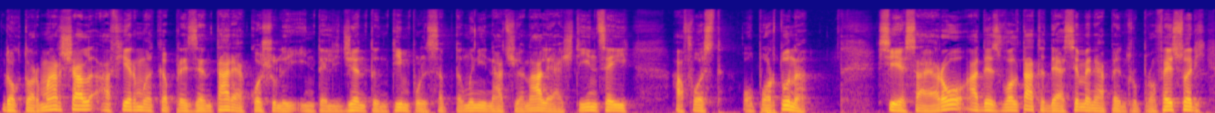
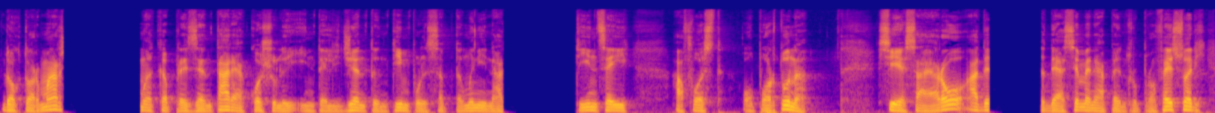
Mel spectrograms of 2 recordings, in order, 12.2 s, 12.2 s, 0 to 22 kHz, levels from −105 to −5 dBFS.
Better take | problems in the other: first | audio cutting out; at 0.5 s for 1 s, at 5 s for 0.5 s and at 10 s for 0.5 s

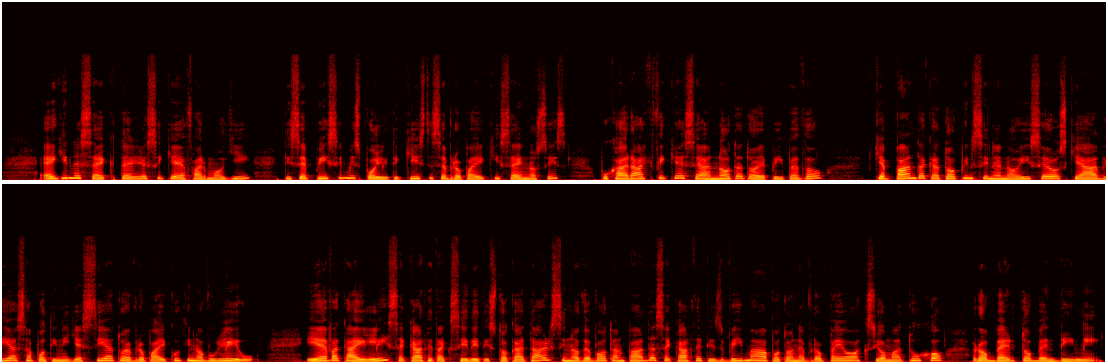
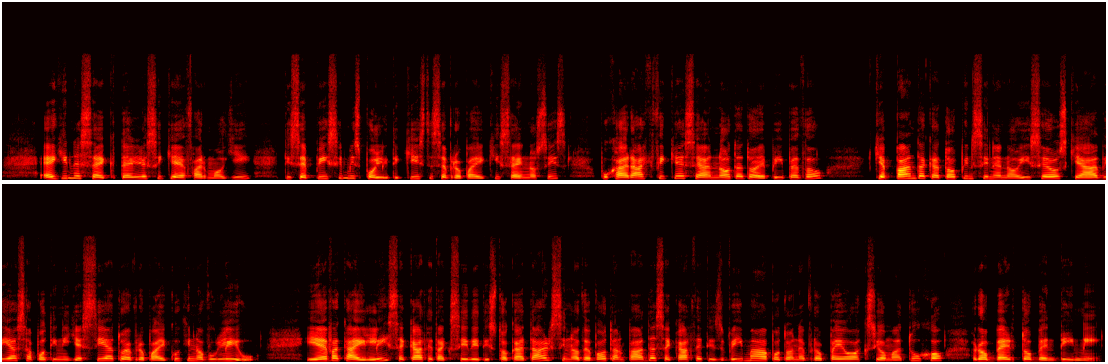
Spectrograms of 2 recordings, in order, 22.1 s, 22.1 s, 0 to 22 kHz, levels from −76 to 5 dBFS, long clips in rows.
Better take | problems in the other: first | thin; very; fading below 400 Hz

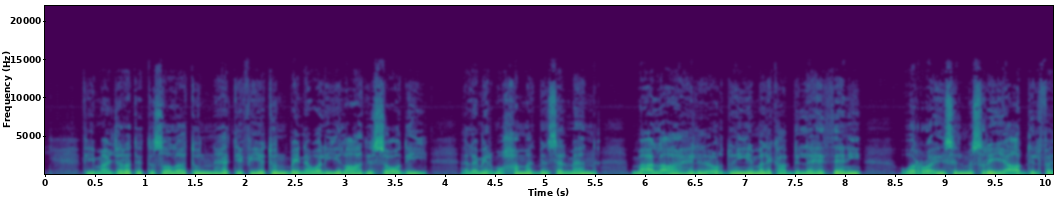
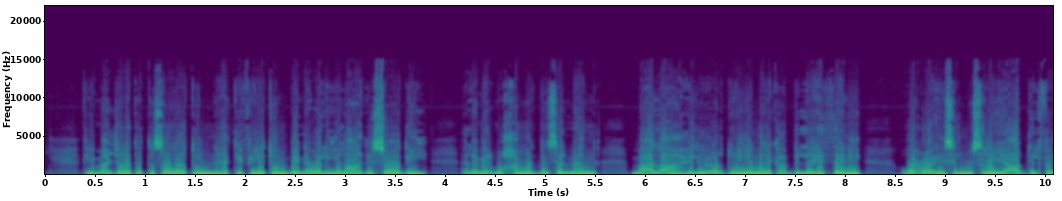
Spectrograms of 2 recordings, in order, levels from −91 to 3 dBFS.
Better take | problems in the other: first | distortion; slight; 15% of the sound clipped

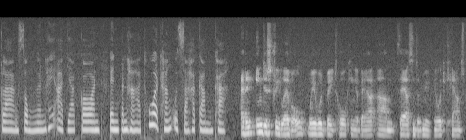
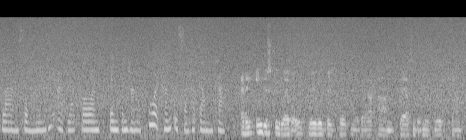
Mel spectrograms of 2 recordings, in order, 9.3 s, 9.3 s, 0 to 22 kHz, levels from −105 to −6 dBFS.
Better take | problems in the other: first | hiss; loud; throughout; 1 dB below the speech; faint in the first

